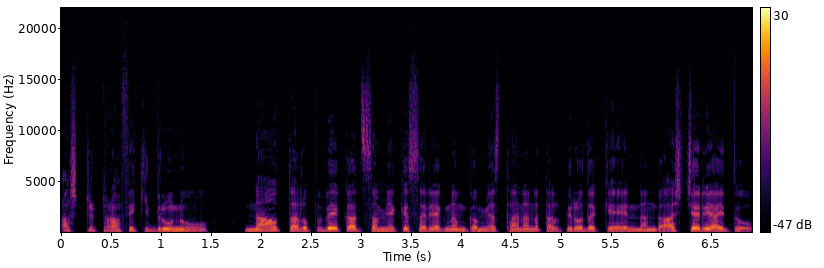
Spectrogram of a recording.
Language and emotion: Kannada, surprised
